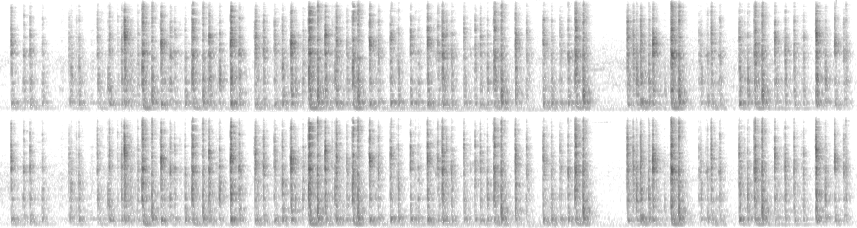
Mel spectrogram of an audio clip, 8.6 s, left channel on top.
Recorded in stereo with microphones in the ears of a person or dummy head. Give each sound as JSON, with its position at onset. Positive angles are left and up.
{"t": 0.1, "sound": "writing", "side_deg": -10, "distance_m": 0.6}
